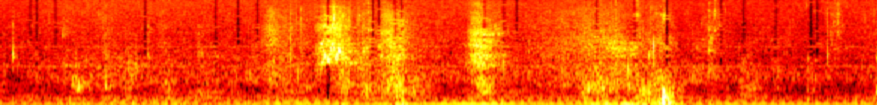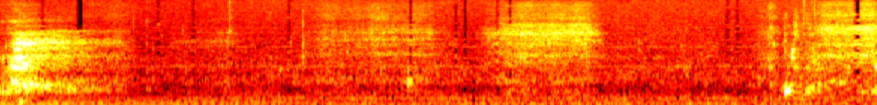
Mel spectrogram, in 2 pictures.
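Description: A person sniffing a few times, with small clicks and knocks, over a steady low hum.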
